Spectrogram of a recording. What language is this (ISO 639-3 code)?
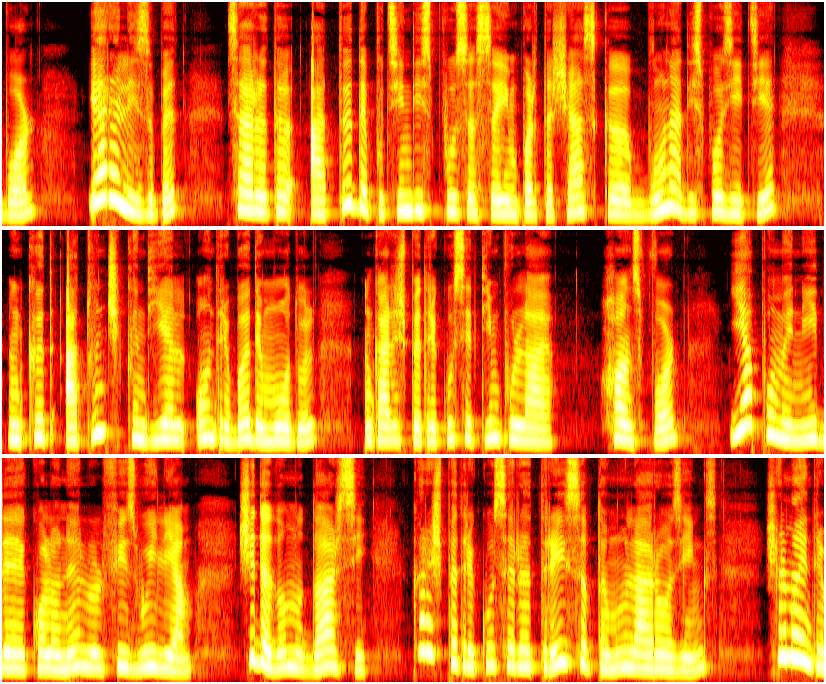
ron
